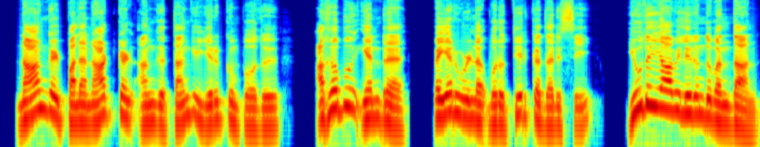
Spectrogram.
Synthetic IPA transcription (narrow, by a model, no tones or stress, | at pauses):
naːŋɡɐɭpɐlɐnaːʈ̚kɐɭʔɐŋɡɯt̪ɐŋɡijɪɾɯkːɯmpoːðɯ | ɐɣɐbɯʔɛndrɐ | pɛjɐɾɯɭːɐʔɔɾɯt̪iːɾkɐd̪ɐɾɪsi | juːðɐjaːʋɪlɪɾɯnd̪ɯʋɐnd̪a̰ːn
